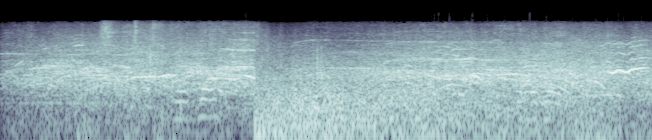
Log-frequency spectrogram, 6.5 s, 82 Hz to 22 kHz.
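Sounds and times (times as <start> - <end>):
dense crowd shouting and chatter near a marathon finish line: 0.0 - 6.5
explosion blast near a marathon finish line: 2.5 - 6.5.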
